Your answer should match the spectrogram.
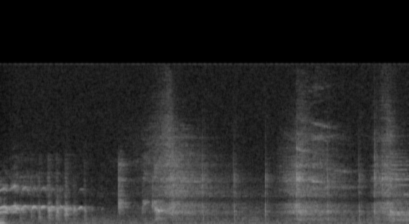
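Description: A man's high-pitched laugh, a wavering squeal lasting about a second and a half. Then quieter movie-trailer sound with scattered clicks and a couple of whooshes.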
